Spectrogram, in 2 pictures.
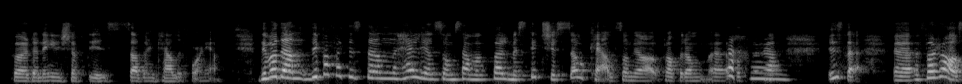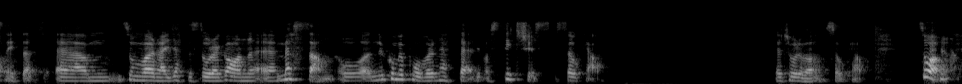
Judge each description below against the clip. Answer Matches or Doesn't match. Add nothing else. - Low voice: Doesn't match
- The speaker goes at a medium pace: Matches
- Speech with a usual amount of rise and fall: Doesn't match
